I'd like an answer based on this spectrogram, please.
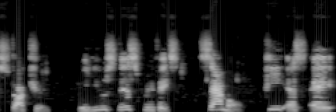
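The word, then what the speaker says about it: psammo: we use this prefix saml PS m m o the P the first letter P is not being pronounced so it's pronounced as Sam our example is Sam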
